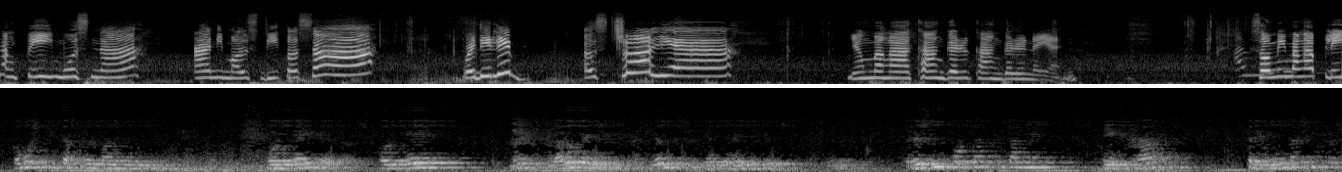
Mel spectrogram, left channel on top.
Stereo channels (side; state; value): both; different; correlation -0.01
